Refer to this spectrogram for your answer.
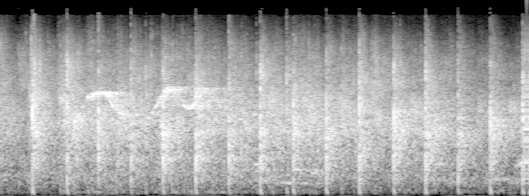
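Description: An audience applauds steadily during a sermon, giving God a hand clap, with dense overlapping claps and a few sharper individual claps standing out, plus a brief whistle or cheer rising above the clapping.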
